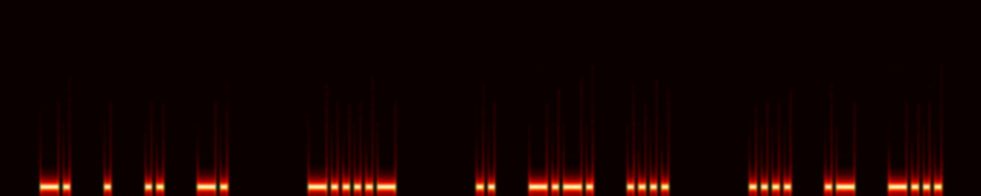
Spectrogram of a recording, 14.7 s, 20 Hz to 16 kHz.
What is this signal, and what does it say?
Morse code, heard as a keyed tone, about 14 wpm, spaced as for 10 wpm, 800 Hz. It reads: NEIN - ICH HAB
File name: Morsekurs / Witze / Witz 31. März 2026 50 F70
